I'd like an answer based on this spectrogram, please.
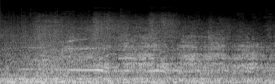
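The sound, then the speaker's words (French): The Taron, a mechanical ram machine that supplies the town from a volcanic spring, runs with a loud, steady mechanical roar and a faint whining tone. “Oh, regardez, c'est le Taron. Il est en marche. Oh wow, c'est alors ça le fameux bélier mécanique qui nourrit la ville de Clougame de la source volcanique?”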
